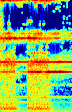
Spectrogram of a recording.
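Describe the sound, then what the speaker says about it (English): A telephone rings in a radio drama, a steady, fairly quiet electronic ring with a short break in the middle, heard alone with no voices. "The phone's ringing."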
